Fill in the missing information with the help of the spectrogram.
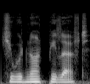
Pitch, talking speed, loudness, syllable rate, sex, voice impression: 115 Hz, 330 wpm, -16 LUFS, 6.2 syllables/s, male, very masculine, adult-like, slightly middle-aged, thick, relaxed, weak, dark, very soft, muffled, slightly halting, cool, intellectual, slightly refreshing, very sincere, calm, slightly mature, friendly, slightly reassuring, slightly unique, very elegant, very sweet, very kind, very modest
